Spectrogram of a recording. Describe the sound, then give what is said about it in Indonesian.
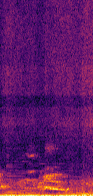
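A chicken clucks a few times, its short rising and falling calls sitting over a steady low rumble of background noise, with no one talking. “itu kan ada ada ayam aduh romantis ya ada suara-suara hewan gitu aduh.”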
